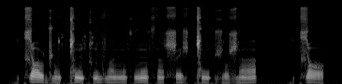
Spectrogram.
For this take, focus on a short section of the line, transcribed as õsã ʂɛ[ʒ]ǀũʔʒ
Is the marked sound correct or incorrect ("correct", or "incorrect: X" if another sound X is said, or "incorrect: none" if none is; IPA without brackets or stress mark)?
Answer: correct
